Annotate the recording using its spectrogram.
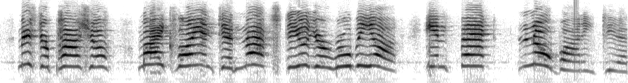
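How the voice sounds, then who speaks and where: A cartoonish character voice at an extremely high pitch. It moves at a fairly slow pace. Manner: earnest, bright.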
